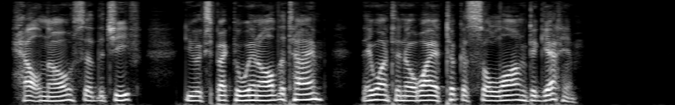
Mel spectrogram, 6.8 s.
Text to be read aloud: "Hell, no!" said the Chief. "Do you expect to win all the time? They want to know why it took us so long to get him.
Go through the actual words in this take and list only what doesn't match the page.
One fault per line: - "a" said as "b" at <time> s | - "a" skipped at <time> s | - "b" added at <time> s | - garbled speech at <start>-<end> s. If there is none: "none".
none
